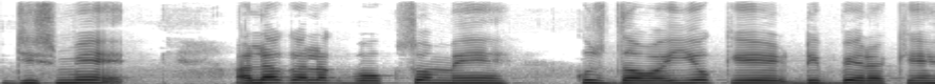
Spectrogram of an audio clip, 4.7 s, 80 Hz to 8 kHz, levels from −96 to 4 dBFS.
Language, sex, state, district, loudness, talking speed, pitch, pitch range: Hindi, male, Uttar Pradesh, Shamli, -18 LUFS, 140 wpm, 230 Hz, 225-245 Hz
